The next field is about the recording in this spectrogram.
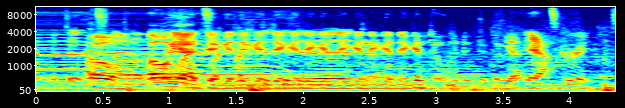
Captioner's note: mimicking beats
